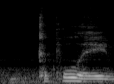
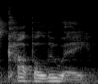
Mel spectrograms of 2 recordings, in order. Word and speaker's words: Kapalua: one I don't well I'm saying Kapali wrong it's kapalua that's what I said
